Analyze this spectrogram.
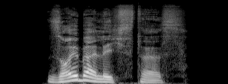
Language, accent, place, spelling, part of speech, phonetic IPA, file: German, Germany, Berlin, säuberlichstes, adjective, [ˈzɔɪ̯bɐlɪçstəs], De-säuberlichstes.ogg
- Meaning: strong/mixed nominative/accusative neuter singular superlative degree of säuberlich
